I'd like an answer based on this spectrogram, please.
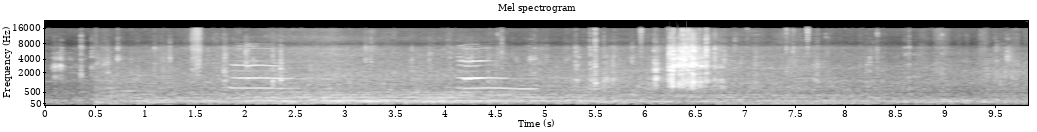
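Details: Cat meowing for food with other cats nearby: two short meows about two seconds apart, the second slightly falling, amid a steady low rumble and a burst of noise.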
